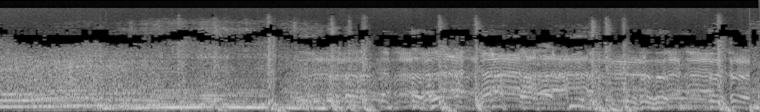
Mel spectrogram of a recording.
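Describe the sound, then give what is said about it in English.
Jet ski engines roar loudly and without pause as jet skiers head toward a group of men, their buzzing whine climbing and dipping in pitch as several motors rev and overlap. “Jet skiers are headed right for a herd of men.”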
